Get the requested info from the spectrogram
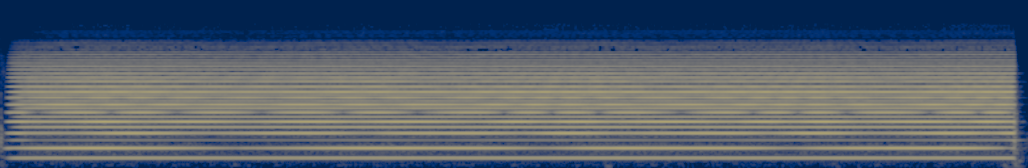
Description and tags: "Samples of all keys and drones separately from a harmonium. Recorded in the Euterpea Studio at Yale University's Department of Computer Science. Some equalization applied after recording."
